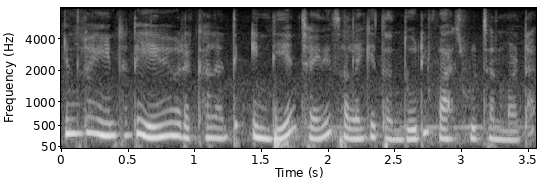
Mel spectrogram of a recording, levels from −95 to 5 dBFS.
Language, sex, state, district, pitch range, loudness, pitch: Telugu, female, Andhra Pradesh, Sri Satya Sai, 215-260 Hz, -17 LUFS, 230 Hz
